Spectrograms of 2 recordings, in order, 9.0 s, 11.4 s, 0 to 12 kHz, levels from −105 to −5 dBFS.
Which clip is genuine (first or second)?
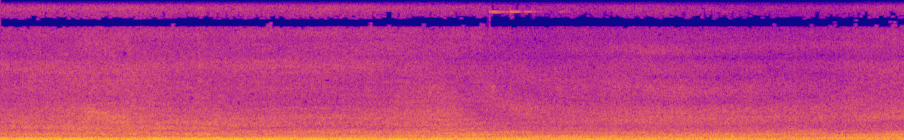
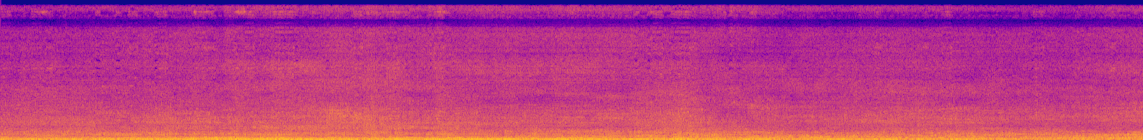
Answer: first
